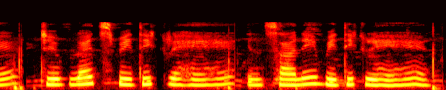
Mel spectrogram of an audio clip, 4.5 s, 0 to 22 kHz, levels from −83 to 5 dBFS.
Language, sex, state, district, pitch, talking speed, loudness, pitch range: Hindi, female, Arunachal Pradesh, Papum Pare, 255 Hz, 135 wpm, -14 LUFS, 245-270 Hz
